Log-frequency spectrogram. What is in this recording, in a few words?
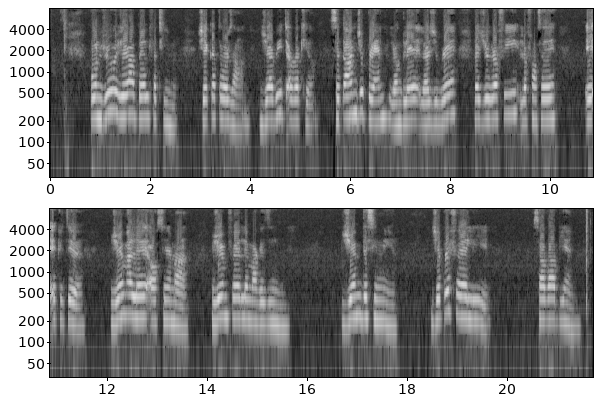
french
